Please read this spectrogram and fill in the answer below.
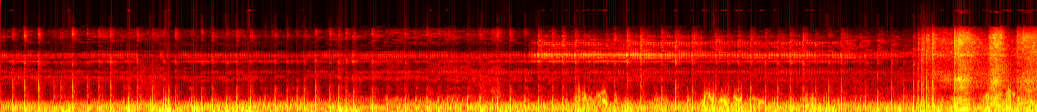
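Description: Paramotor (powered paraglider) engine and propeller running at low throttle with a rapid low pulsing while the wing comes up overhead. About nine seconds in it is throttled up sharply to full power for the takeoff run.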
